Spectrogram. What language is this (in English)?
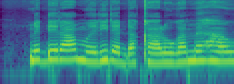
Kikuyu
